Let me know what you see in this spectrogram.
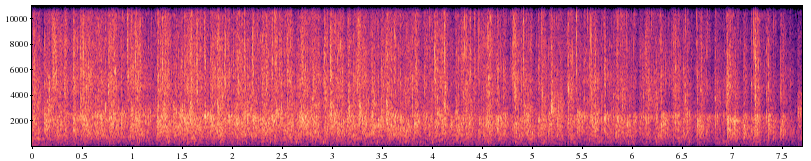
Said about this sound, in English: I can now confide in you that one of the reasons I am not seeking office is that all four of these people are a hell of a lot smarter and better. Please give another round of applause.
